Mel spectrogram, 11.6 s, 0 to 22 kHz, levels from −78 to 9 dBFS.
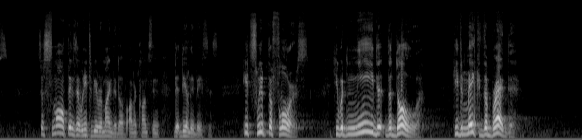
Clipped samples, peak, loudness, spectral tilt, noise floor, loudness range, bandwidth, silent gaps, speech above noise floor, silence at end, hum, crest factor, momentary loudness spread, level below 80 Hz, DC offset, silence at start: under 0.1%; -4 dBFS; -21 LUFS; -6.5 dB/octave; -67 dBFS; 11 LU; 15 kHz; none; 45 dB; 1.35 s; none; 20 dB; 21 LU; -66 dBFS; 0.5%; 0.8 s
